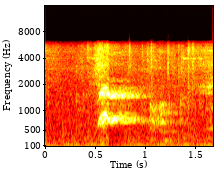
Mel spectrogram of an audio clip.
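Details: Cavalier King Charles Spaniel puppy, very excited to see her Sheltie buddy, gives a single short high whine that rises then slides down, with a woman talking before and after.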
